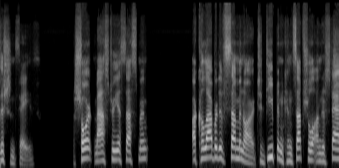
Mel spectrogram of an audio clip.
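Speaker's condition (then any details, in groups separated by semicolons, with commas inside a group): No condition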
